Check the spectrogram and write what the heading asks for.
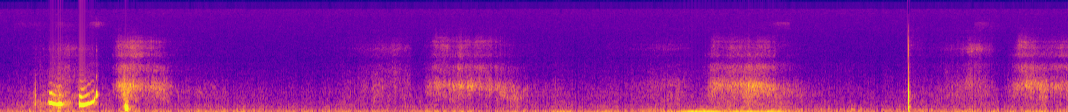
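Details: Sleeping pug with a paw curled under, fast asleep: a few snorts, then soft rasping snores at slow intervals; a short-nosed dog snoring and snorting in sleep.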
